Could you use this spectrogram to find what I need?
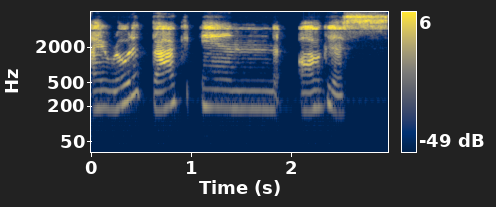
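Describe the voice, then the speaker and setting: Her voice sits fairly low for a woman. Its pitch variation is ordinary. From Navajo Nation, Arizona. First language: Navajo. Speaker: poet. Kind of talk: interview.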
